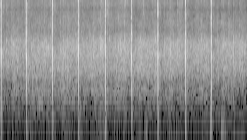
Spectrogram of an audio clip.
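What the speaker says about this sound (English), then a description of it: "Give yourselves a round of applause." An audience at an inauguration ceremony claps steadily, a dense moderate patter of many hands with sharp rhythmic accents from nearby clappers punctuating it about every half second.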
